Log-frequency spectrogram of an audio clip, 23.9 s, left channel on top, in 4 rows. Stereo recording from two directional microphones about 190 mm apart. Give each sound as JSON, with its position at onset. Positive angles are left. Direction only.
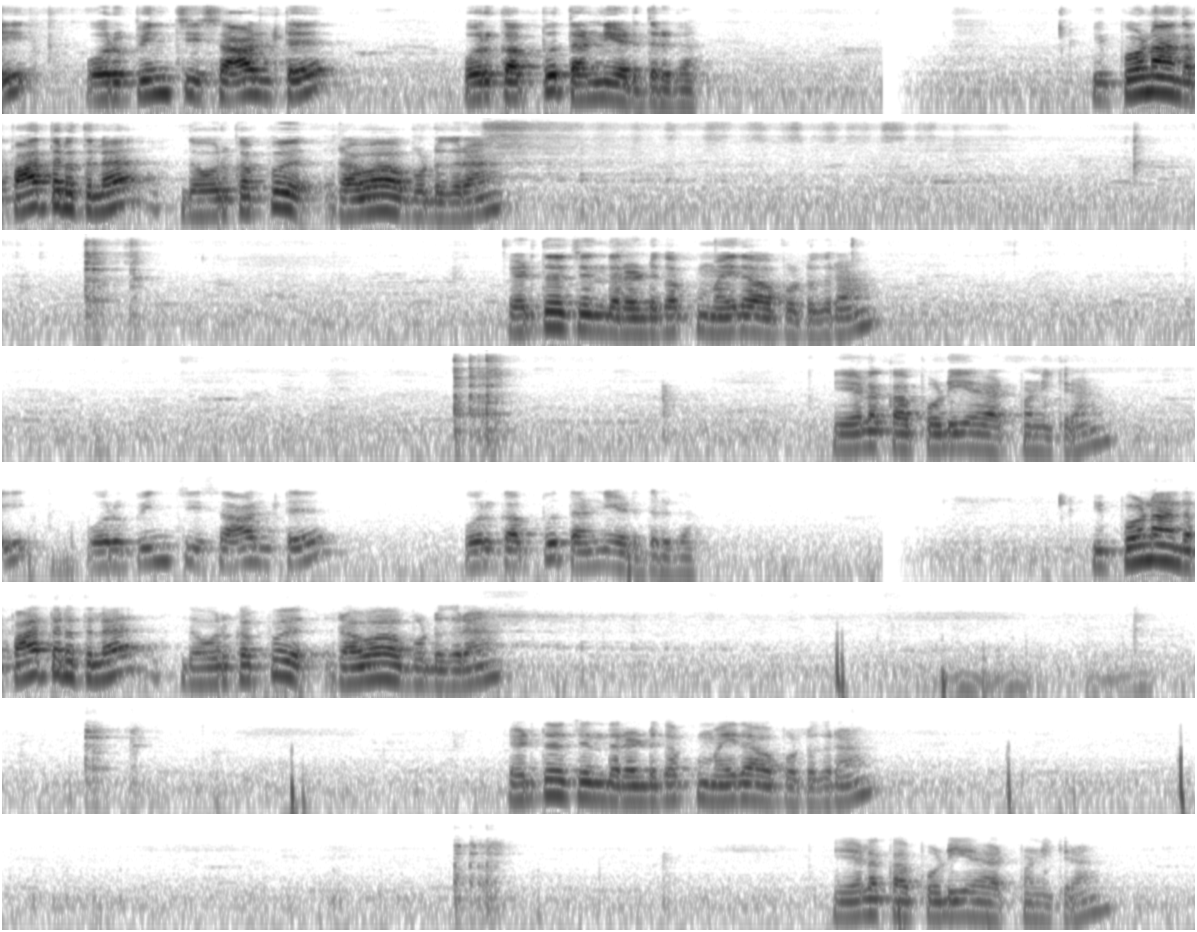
{"t": 0.4, "sound": "speech", "side_deg": 60}
{"t": 5.5, "sound": "speech", "side_deg": -5}
{"t": 14.4, "sound": "speech", "side_deg": -20}
{"t": 22.0, "sound": "speech", "side_deg": -15}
